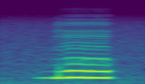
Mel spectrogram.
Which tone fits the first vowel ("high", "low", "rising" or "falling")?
high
